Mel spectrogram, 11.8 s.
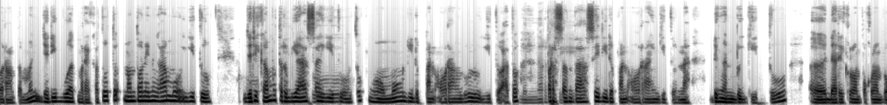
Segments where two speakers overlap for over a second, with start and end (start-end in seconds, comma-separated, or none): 3.3-4.7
